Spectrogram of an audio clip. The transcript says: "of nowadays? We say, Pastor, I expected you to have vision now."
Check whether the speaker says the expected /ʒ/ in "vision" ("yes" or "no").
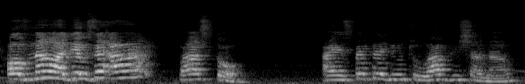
no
